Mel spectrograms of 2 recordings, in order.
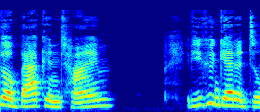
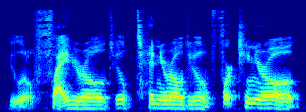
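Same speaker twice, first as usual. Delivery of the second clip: mocking taunt; 6 semitones lower, 5 dB quieter, faster than usual. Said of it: "Would you say".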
